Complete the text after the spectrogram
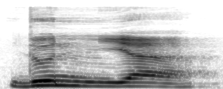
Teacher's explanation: Tidak boleh didengungkan, jelas, terang karena izhar. Hayatud dunya ya panjang 2 ketuk, mad iwad, okay, karena mad asli berada di waqaf jadi mad iwad. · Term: izhar fi kalimatin wahidah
